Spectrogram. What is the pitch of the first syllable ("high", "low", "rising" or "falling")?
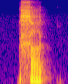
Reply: low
